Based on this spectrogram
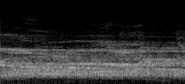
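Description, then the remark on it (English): A person imitates a wolf howl on request during a group animal-imitation game: one long, sustained, fairly high-pitched cry with rich harmonics that wavers only slightly in pitch and holds steady in loudness for about two seconds. “We got real wolves in here.”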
